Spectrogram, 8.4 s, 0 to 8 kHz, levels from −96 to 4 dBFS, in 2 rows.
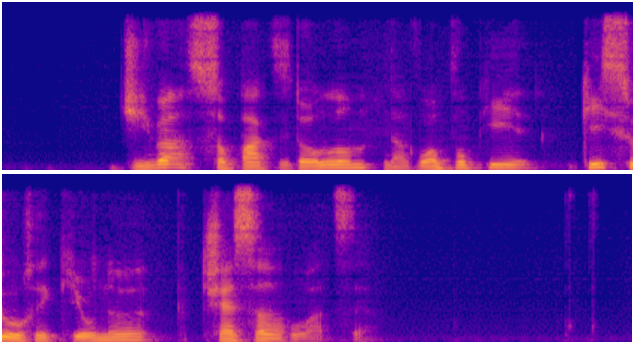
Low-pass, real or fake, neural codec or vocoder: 7.2 kHz; fake; codec, 16 kHz, 0.8 kbps, ZipCodec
